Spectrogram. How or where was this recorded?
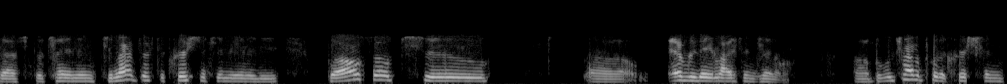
phone line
